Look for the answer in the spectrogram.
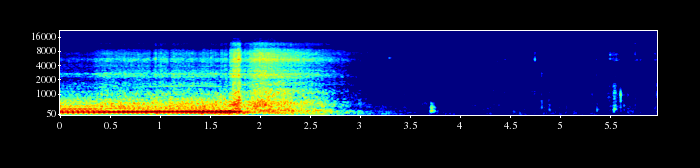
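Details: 1968 Ford LTD 390 FE two-barrel V8, off road since 1999, about three years unstarted, running on gas poured in the bowl: revs up with pitch climbing about two seconds, then winds down and shuts off. Doesn't smoke too bad.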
